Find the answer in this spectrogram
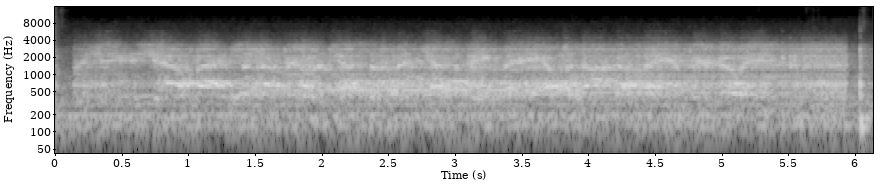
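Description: A distant station's voice received over single-sideband skip on a Stryker SR-955HP CB/10-meter radio, heard through its speaker: a thin, garbled male voice that starts with a click and cuts off suddenly as the other operator unkeys.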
